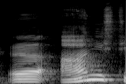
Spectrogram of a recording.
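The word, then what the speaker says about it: honest: 된다는 얘기입니다 알겠죠 여러분 어니스트 있죠 아니스트 아니 정직한 소년인데이 h가 발음이 안 되거든 알겠죠 알겠죠 그래서 얘도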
